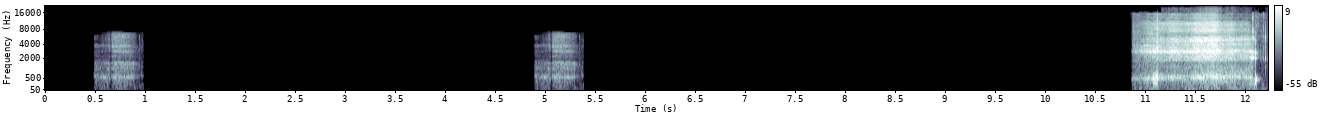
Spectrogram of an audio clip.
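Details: Slow hiccups after being too cold: two brief, matching gulping hiccups about four seconds apart in silence, then a longer, louder rushing sound.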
